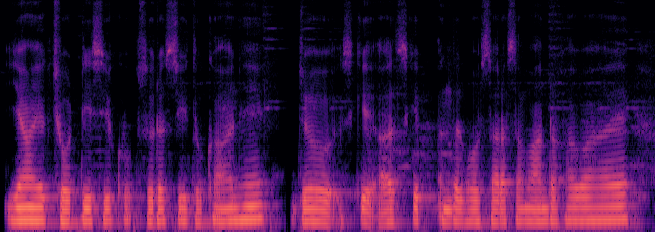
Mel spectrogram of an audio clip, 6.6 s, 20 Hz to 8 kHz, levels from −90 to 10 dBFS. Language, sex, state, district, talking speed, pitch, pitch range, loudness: Hindi, male, Bihar, East Champaran, 155 wpm, 110 Hz, 110-115 Hz, -27 LUFS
